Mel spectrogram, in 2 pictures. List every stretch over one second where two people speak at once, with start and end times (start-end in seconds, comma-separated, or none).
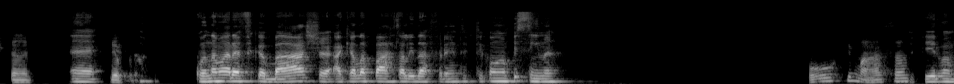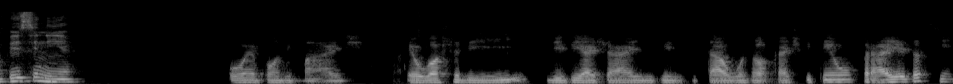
none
